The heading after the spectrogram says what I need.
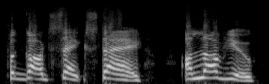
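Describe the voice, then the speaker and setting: A woman's voice: mid-range voice, normal speed, dry recording, clean studio sound, close to an everyday voice. A woman reading an audiobook, voicing a greedy, lecherous middle-aged lawyer who pleads eagerly. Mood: pleading.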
